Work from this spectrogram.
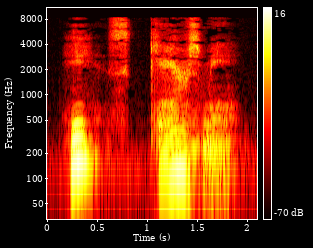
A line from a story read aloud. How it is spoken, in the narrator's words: she whispered to her husband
